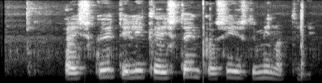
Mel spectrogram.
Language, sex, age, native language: Icelandic, male, 12, Icelandic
